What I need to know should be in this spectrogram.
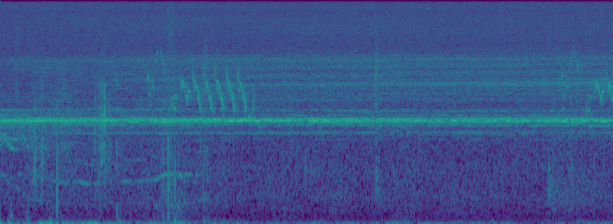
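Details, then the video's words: In the sertão of Bahia, Brazil, wild cicadas keep up a constant, level high-pitched whine. Bird chirps and whistles come early, and a fast trill of short notes follows around the middle. "Tempo De Cigarras - Cigarra Cantando"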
